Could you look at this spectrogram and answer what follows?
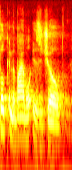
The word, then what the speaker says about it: Job: It's spelled Job. It's not. His name is Job.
